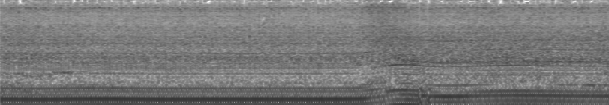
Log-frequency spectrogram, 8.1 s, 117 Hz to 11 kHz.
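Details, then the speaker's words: Case 1816C skid steer sat 10+ years, first run: steady low engine drone, then a brief dip and rough tone change as drive is engaged; it tried to move but sounded starved, owner suspects hydraulic oil drained out. "it didn't move I mean it tried to move but it sounded like it was starving um so I'm wondering if all of the oil hasn't drained out of um all the hydraulic oil drained out"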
